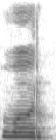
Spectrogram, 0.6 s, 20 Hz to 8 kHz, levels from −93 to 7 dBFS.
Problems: none marked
